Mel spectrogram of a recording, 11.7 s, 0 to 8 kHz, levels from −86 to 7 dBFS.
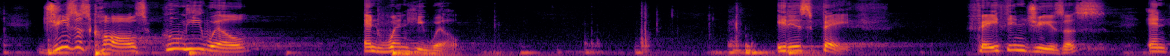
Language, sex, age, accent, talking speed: English, male, 50-69, American, 80 wpm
